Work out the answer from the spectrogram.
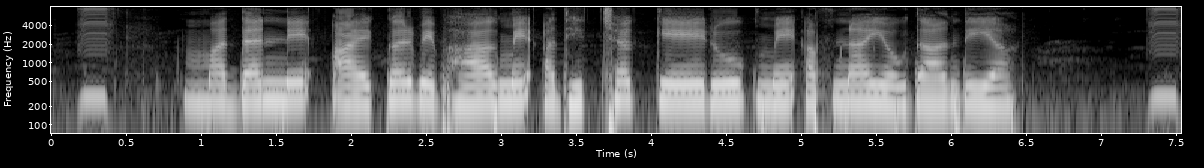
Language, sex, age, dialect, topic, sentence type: Hindi, female, 18-24, Kanauji Braj Bhasha, banking, statement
